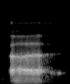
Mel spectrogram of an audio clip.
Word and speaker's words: Toutonghi: the way, I mean, the way that we pronounce our name comes in part because, the Egyptian je is a g, and so it's like a harder, different dialect. And so they grew up saying, Tutungi.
